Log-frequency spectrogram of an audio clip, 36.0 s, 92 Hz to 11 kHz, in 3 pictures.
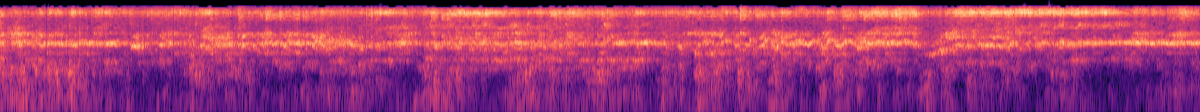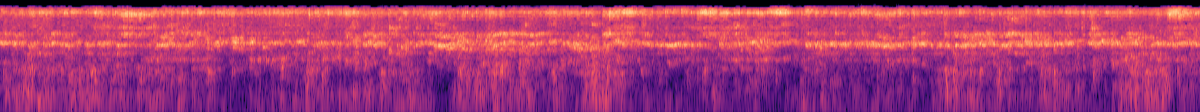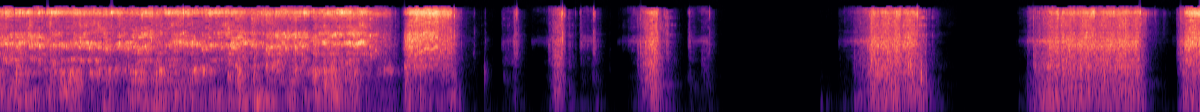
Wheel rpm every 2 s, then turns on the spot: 230, 210, 210, 210, 180, 220, 230, 220, 210, 210, 230, 230, 220, 200, 30, 0, 10, 30.
28-30 32-34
